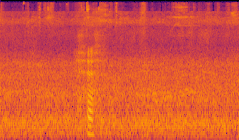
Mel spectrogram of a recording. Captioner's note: sigh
